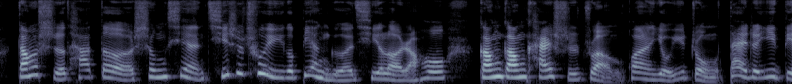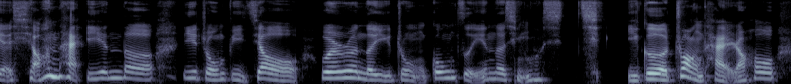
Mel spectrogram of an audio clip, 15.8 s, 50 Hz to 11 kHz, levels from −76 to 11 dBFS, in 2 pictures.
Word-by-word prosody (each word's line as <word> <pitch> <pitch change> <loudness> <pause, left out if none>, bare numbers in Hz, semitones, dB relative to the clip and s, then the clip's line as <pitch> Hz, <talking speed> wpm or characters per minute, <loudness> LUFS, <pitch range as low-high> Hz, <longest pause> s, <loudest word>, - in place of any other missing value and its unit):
当 265 +5 +5
时 185 - -4
他 240 +7 -5
的 210 -9 -3
声 250 +7 -4
线 255 -8 -4
其 280 +7 -4
实 360 +2 -3
处 360 +1 0
于 285 - 0
一 - - -8
个 225 0 -1
变 235 - -5
革 155 -1 -6
期 175 +4 -5
了， 175 -4 0
然 - - -1
后 215 +1 -3 0.3
刚 240 +2 +7
刚 245 -1 +7
开 250 0 +2
始 180 -9 -8
转 185 - -2 0.2
换， 200 -5 -3
有 165 -5 -5
一 185 +7 -9
种 130 - -6
带 150 +10 0
着 235 -1 -1
一 255 +3 -4
点 190 -6 -3
小 - - -1
奶 260 -1 +6
音 210 +3 -4
的 190 -5 -2 0.3
一 220 0 -4
种 180 -3 -3
比 170 -4 -8
较 155 - +1 0.2
温 215 0 +5
润 225 -2 +2
的 170 -2 +2
一 150 -3 -4
种 160 -2 -8
公 215 +1 0
子 230 - -6
音 190 - -7
的 185 -2 -2
情 170 - -6
况 170 +2 -7
下 175 - -5 0.2
情 - - -1 0.2
一 145 0 -3
个 180 -3 +8
状 270 +6 +4
态。 - - +4
然 - - +1
后 200 -2 -2
205 Hz, 220 characters per minute, -24 LUFS, 175-240 Hz, 0.3 s, 个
